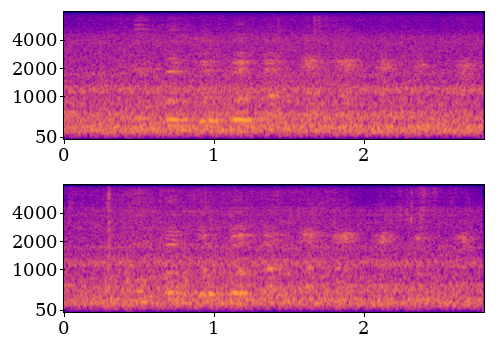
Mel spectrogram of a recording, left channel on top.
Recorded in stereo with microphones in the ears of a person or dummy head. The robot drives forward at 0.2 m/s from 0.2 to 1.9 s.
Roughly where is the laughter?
Right.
